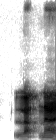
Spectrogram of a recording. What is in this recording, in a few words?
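"laknat", Malay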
